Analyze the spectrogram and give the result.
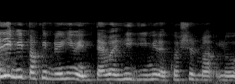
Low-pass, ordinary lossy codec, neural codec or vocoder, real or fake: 7.2 kHz; none; none; real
